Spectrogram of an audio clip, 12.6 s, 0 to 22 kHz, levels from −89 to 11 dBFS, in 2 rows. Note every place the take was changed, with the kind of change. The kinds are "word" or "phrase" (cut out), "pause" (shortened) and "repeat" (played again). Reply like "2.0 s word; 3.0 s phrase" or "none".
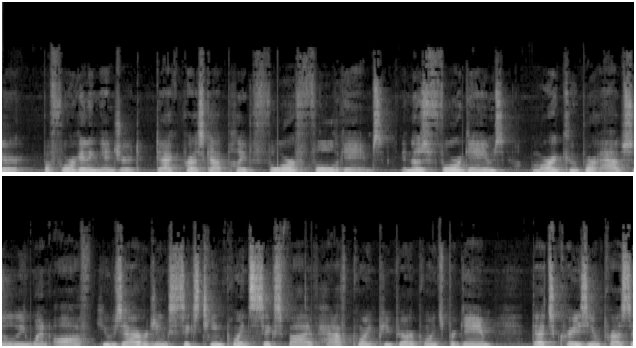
3.9 s pause; 7.2 s pause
